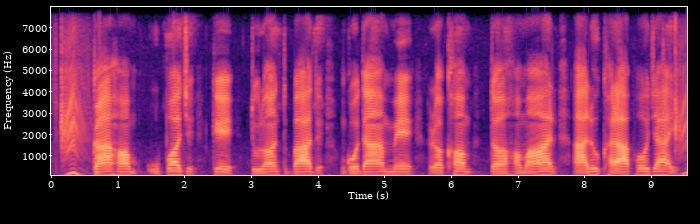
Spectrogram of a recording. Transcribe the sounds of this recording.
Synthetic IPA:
kaɦəmʊpəd͡ʒ | ke | t̪uɾənt̪baːd̪ | ɡoːd̪amːẽ | ɾəkʰəm | t̪əɦəmaːɾaːlukʰəɾaːbɦod͡ʒaːi

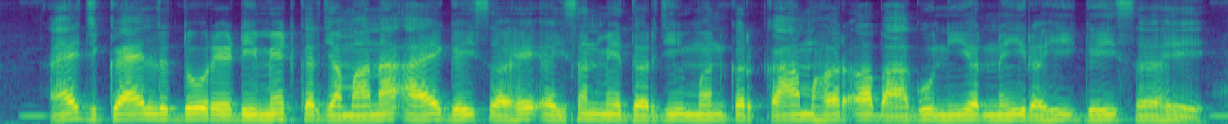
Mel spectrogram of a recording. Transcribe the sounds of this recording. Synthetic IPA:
ɛɪd͡ʒɡaːɪlɖd̪oːɾeːɖimeːʈkəɾd͡ʒɐmaːnaʔaːeɡəisəɦeʔɐɪsənmẽd̪əɾd͡ʒimənkəɾkaːmɦəɾɐbaːɡunijəɾnɐɦĩɾəɦiɡəisəɦeː

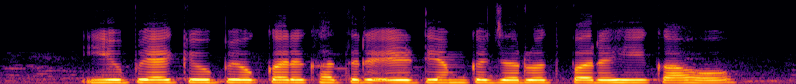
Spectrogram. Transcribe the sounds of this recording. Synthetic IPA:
jupiaːjkeʊpjoːɡ̚kɐɾekʰaːt̪ɪɾeːʈijemked͡ʒɐɾuːɾət̪pɐɾɦikaɦoː

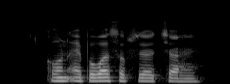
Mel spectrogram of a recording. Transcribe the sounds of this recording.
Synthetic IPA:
kɔːnɛpɐwasɐbseɐtːʃʰaɦɛː

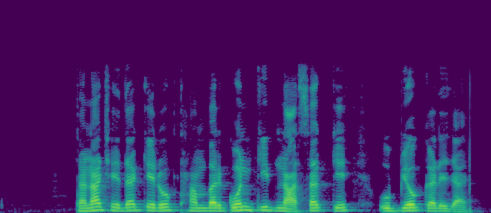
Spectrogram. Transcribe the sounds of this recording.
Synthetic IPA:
t̪ɐnat͡ʃʰeːd̪əɾkeɾoːkt̪ʰãːmbəɾkoːnkinaːsəkːe | ʊpjoːɡ̚kɐɾed͡ʒaːeː

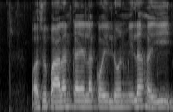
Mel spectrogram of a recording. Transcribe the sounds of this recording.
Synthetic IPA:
pəsupalənkəɾelakoilonmiləɦəji

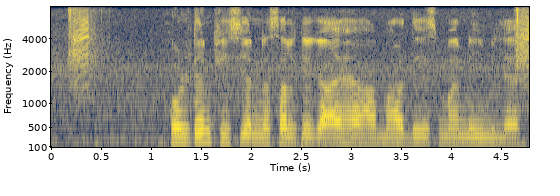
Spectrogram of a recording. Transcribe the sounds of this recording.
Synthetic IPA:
hoːlʈenpʰiːsijənnəsəlkeɡaːeɦɛɦɐmaːɾd̪eːsmãnɐɦĩmɪleː

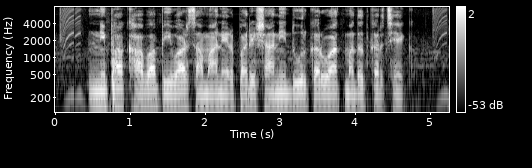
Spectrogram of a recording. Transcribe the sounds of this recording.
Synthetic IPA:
nɪpʰakʰaːbapiːʋaːɾsaːmaːneɾpəɾeːʃaːnid̪uːɾkəɾʋat̪məd̪əd̪kəɾt͡ʃʰeːk

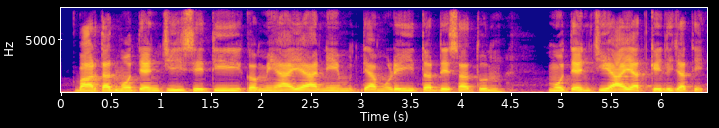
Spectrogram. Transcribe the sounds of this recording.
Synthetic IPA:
bʱaɾt̪at̪mot̪jãɲt͡ɕiːset̪iːkəmiːaeaɽ̃it̪jamuɭeit̪əɾd̪esat̪uːn | mot̪jaɲt͡ɕiːajat̪keliːd͡zat̪e

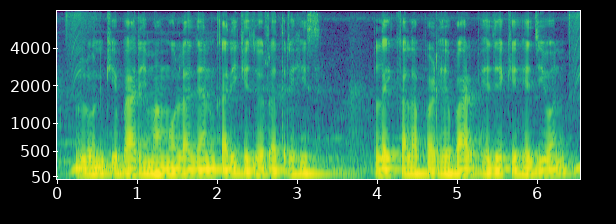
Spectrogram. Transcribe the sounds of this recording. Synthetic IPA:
lonkebaɾemamulad͡ʒankaɾiked͡ʒəɾuɾət̪ɾəɦis | ləɪkalapəɽ̤ebaɾbʱed͡ʒekeɦed͡ʒiʋən

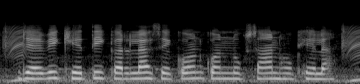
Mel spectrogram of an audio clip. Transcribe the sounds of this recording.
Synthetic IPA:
d͡ʒɛːʋikʰeːt̪ikəɾlasekɔːnkɔːnːʊksaːnɦokʰeːlaː

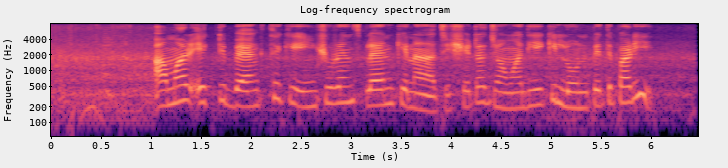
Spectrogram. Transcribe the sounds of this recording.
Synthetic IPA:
amaɾek̚ʈibɛŋkt̪ʰekeinʃuɾensplɛnkenaat͡ɕʰeʃeʈad͡ʑɔmad̪iekilonpet̪epaɾi

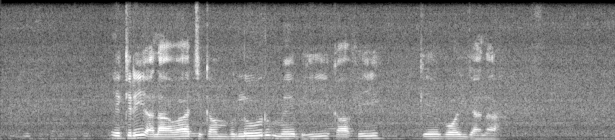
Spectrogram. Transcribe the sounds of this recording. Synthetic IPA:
ɪkɾiːəlaːʋat͡ʃɪkəmbəɡluːɾmẽbʱikaːfʰi | keboːld͡ʒaːlaː

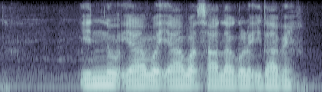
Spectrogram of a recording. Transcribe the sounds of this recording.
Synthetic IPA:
inːujaːʋɐjaːʋɐsaːlɐɡɐɭuʔid̪aːʋe

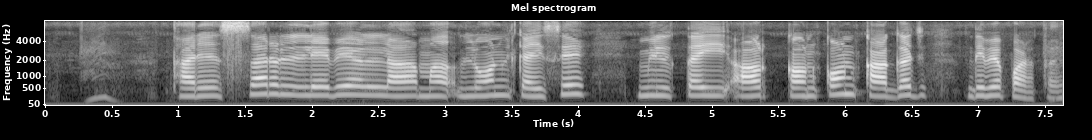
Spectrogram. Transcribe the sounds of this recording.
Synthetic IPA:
t̪ʰaɾesəɾleːbelamloːnkəɪse | mɪlt̪əiɔːɾkɔːnkɔːnkaːɡəd͡ʒ | d̪eːbepəɽt̪a

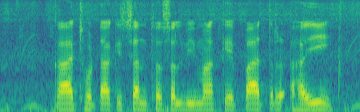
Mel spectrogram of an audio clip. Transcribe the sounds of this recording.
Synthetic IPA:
kat͡ʃʰoʈakisanpʰəsəlbimakepat̪ɾəɦəj

